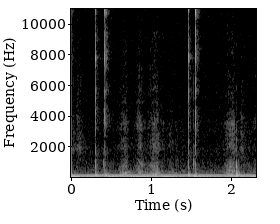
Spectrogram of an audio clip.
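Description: A few sharp clicks of a computer mouse, two of them in close pairs, over a steady low hum.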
